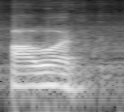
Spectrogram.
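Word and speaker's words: hour: है क रहा है जब ओ से पहले एच आता है तब एच साइलेंट होता है कभी भी ओ से पहले एच आता है एच साइलेंट होता है जैसे देखो लिखा ऑनर ऑनेस्ट आवर इको जो भी है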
